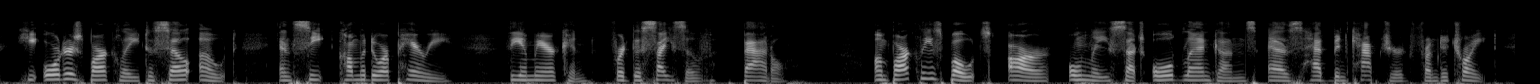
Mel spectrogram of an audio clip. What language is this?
English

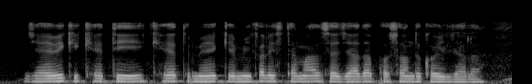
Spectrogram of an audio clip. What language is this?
Bhojpuri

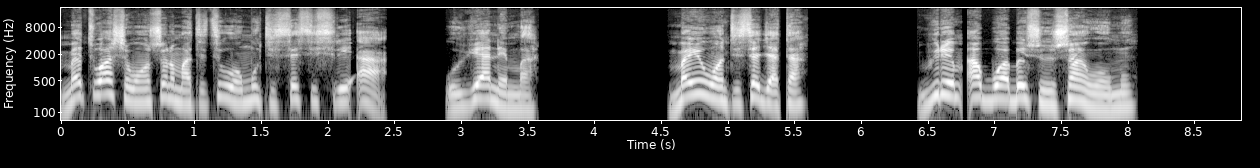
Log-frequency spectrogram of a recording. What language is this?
Akan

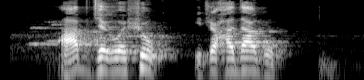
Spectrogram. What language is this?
Abkhazian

